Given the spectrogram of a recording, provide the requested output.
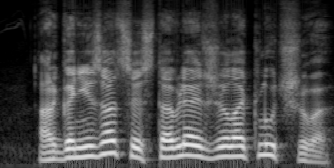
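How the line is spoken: Plain. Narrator (Russian): сказал я

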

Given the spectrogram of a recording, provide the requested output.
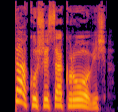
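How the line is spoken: Incredulous chuckle. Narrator (Russian): хохотнул второй голос недоверчиво

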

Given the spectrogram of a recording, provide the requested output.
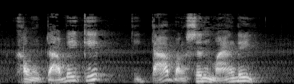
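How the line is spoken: Loud shout. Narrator (Vietnamese): Lê Ức Hưu quát lớn

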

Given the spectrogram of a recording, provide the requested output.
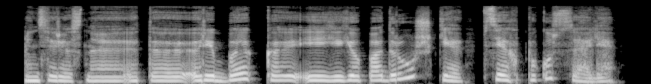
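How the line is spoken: Quiet. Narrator (Russian): тихо проговорила я

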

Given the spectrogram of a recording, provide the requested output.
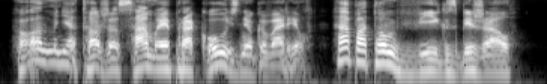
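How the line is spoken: Old man's snort. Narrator (Russian): хмыкнул дед

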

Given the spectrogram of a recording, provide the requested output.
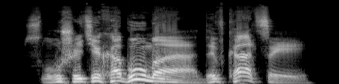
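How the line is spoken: Thundering old giant. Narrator (Russian): прогремел седовласый гигант

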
